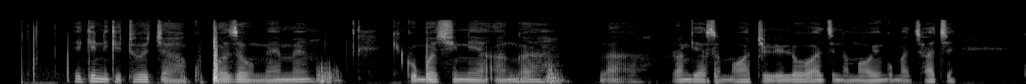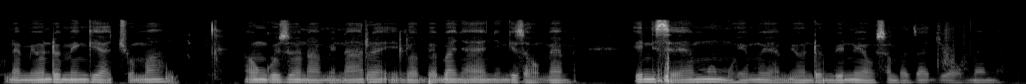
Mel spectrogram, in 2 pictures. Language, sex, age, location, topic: Swahili, male, 18-24, Nairobi, government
